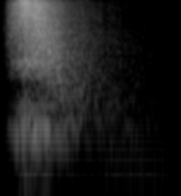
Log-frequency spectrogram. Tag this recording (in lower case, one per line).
swoosh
